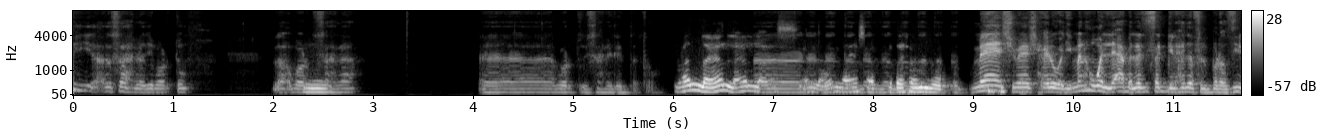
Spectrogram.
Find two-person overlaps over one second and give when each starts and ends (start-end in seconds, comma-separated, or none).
6.8-8.7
